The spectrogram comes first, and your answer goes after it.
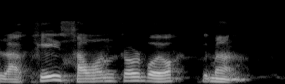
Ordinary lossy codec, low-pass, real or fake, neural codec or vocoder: none; none; fake; codec, 16 kHz, 2 kbps, FreqCodec, larger model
